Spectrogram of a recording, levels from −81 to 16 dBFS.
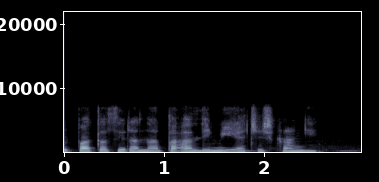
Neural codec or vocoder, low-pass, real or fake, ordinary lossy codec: codec, 44.1 kHz, 2.6 kbps, SNAC; 7.2 kHz; fake; Opus, 24 kbps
